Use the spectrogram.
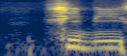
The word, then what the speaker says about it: Phoebe: en a une diaconesse, Phoebe, Phobé, ça dépend comment vous le prononcez.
